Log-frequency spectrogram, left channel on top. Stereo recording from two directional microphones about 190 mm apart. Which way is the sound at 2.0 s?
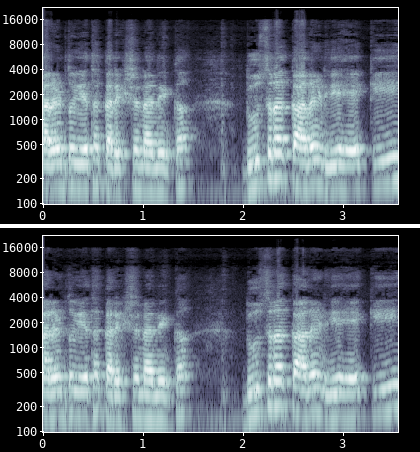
45° left (ahead or behind).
